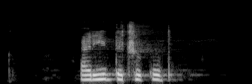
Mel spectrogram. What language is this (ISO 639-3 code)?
abk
